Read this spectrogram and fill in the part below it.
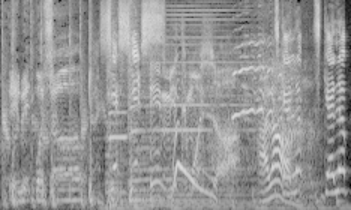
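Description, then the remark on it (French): A person imitates a horse at a gentle gallop, starting with quick rhythmic clicking like galloping hooves, then giving two wavering, rising-and-falling whinnies. It is fairly loud, with a bit of voiced noise around it. “Petit galop. Ça, c'est un cheval? Oui.”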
